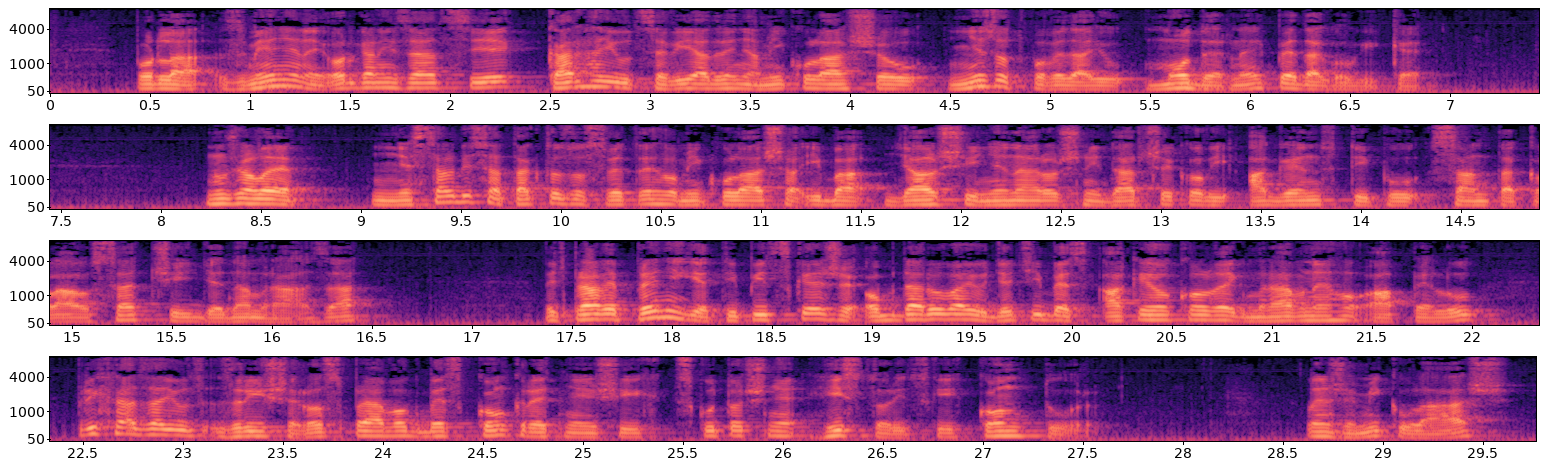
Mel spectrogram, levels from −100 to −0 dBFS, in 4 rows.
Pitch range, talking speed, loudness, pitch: 100-130 Hz, 105 wpm, -24 LUFS, 115 Hz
